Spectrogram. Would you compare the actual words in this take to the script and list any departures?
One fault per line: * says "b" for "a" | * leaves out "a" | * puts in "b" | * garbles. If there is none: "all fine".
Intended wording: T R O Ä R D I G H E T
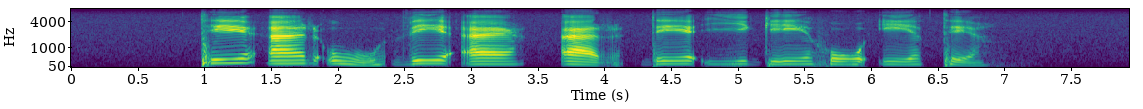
* puts in "V"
